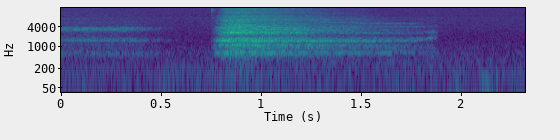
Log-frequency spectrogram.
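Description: A woman breathing audibly between sentences: a faint breath, then a louder, longer breath starting just under a second in that fades away.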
